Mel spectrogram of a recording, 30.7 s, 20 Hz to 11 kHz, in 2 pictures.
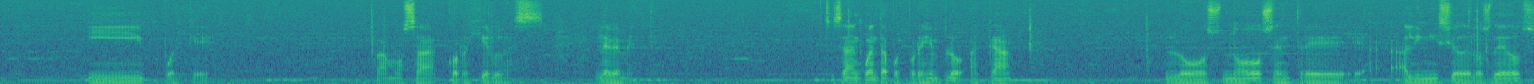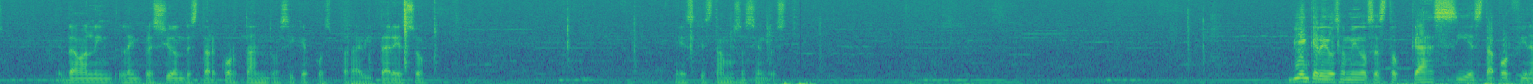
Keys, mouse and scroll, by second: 0.8-3.8 shift+drag, 3.7 shift+Tab, 4.5-5.3 shift+middle drag, 6.2-7.4 shift+middle drag, 7.4-7.9 shift+scroll up 1, 8.8 shift+Tab, 8.8 shift+scroll up 1, 9.1 shift+middle click, 10.1 shift+right click, 10.7 shift+right click, 11.3 shift+right click, 11.6-12.9 shift+middle drag, 13.3-14.8 drag, 14.8 Tab, 15.2-16.5 middle drag, 16.5-16.9 scroll down 1, 18.0-19.6 middle drag, 21.2-21.8 shift+middle drag, 22.0-22.5 shift+scroll up 1, 22.5-23.2 shift+middle drag, 23.3 shift+middle click, 27.2 Tab, 28.5 shift+right click, 29.0 shift+right click, 30.0 shift+right click, 30.5-30.6 shift+middle drag.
